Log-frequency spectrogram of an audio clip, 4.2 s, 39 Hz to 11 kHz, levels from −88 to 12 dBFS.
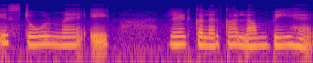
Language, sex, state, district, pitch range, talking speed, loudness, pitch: Hindi, female, Bihar, Patna, 195-210 Hz, 145 wpm, -17 LUFS, 205 Hz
